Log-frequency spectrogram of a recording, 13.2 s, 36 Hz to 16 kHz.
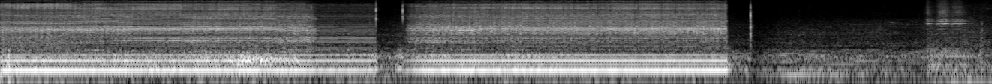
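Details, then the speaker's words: Gas compressor (3000 G part) running: loud steady humming drone with fast even pulse, cutting out twice, far noisier than it should be; fix is opening both side covers and checking the inner magnet. "यह आवाज बहुत कर रहा है इतनी आवाज है कि मतलब बदा बाहर है"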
